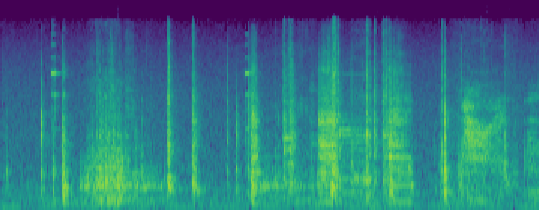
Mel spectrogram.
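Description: A sewing machine stitches fabric for a dress top, running right up to the edge in short, rapid mechanical bursts of chattering stitches, with a voice speaking between runs.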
